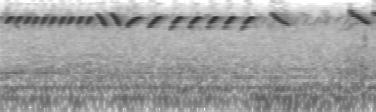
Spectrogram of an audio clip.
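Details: Oriental white-eye song meant to bring the bird back into strong song: a rapid run of about a dozen short high notes, then slower, louder downslurred whistles spaced evenly, ending after a short pause.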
